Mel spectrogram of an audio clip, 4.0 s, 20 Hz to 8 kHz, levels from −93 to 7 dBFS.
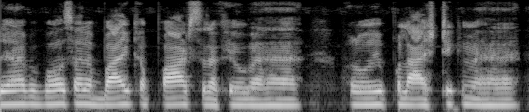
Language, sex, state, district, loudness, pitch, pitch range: Hindi, male, Jharkhand, Garhwa, -17 LUFS, 145 Hz, 135-150 Hz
